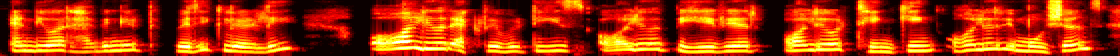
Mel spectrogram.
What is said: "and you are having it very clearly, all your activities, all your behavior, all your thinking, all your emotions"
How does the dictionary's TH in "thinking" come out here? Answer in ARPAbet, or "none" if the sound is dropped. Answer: T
